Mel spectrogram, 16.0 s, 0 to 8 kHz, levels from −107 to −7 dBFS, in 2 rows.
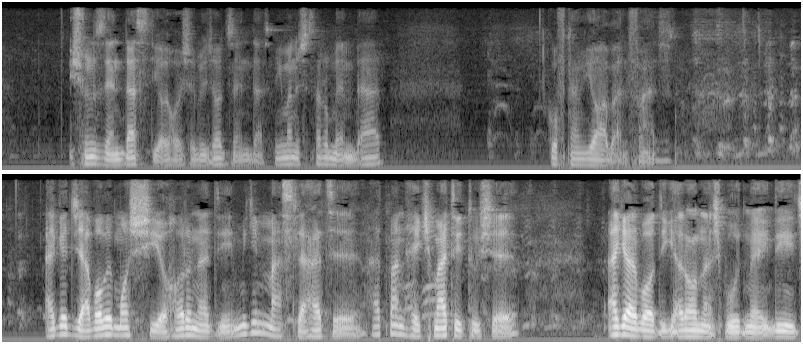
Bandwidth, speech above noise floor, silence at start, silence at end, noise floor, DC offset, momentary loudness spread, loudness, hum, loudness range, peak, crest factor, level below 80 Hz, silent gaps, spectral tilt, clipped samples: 7.4 kHz; 34 dB; 0.7 s; 0 s; -58 dBFS; under 0.1%; 24 LU; -24 LUFS; none; 18 LU; -2 dBFS; 24 dB; -54 dBFS; none; -5 dB/octave; under 0.1%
